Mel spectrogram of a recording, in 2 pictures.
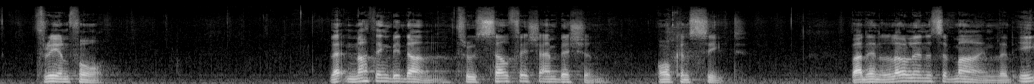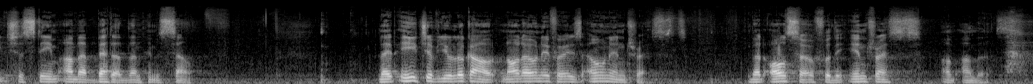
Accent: United Kingdom; I grew up in Britain between the two world wars.

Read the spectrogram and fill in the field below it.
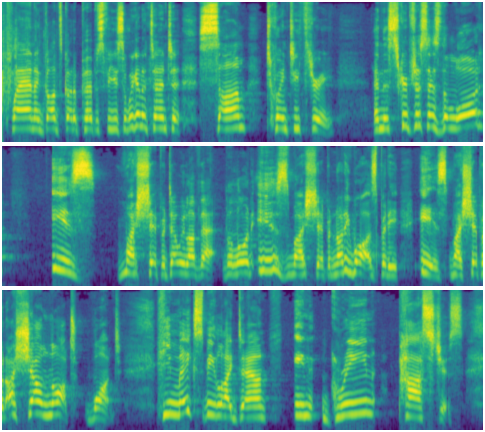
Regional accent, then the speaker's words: Australia; accent: Australian; You all know that I'm from Australia, in case you wondered what this accent is, y'all.

